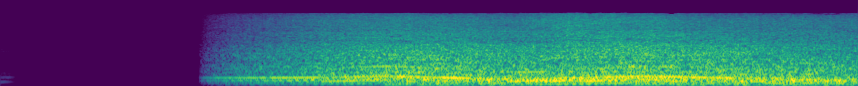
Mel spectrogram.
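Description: Car engine revving with a loud rushing noise, its pitch rising and falling; it starts suddenly about a second in, after a brief silence.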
